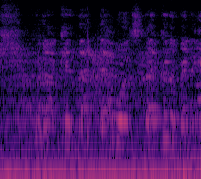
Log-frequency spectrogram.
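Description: Faint, muffled speech in the background, with a steady low electrical hum underneath.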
